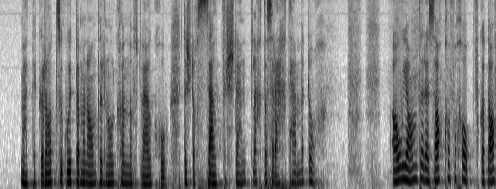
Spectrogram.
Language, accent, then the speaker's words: German; Switzerland; Einfach so sind wir Schweizer.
